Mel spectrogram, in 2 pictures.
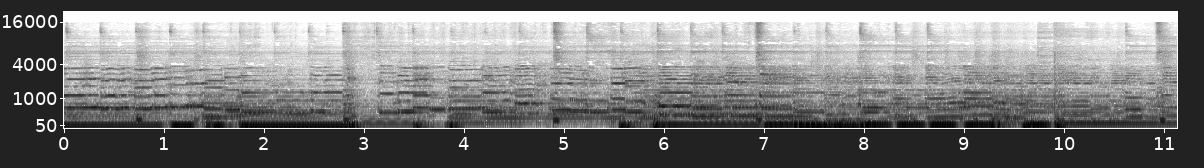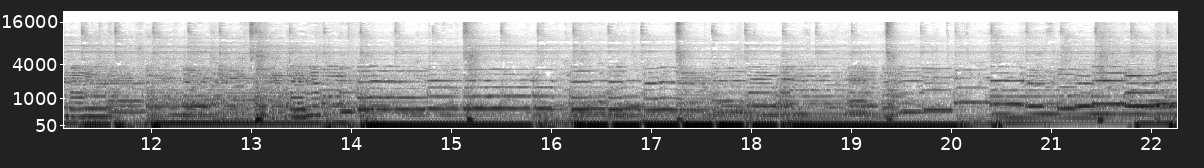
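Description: Live blues band playing an instrumental passage, electric guitar to the fore over bass and drums, with no singing.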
